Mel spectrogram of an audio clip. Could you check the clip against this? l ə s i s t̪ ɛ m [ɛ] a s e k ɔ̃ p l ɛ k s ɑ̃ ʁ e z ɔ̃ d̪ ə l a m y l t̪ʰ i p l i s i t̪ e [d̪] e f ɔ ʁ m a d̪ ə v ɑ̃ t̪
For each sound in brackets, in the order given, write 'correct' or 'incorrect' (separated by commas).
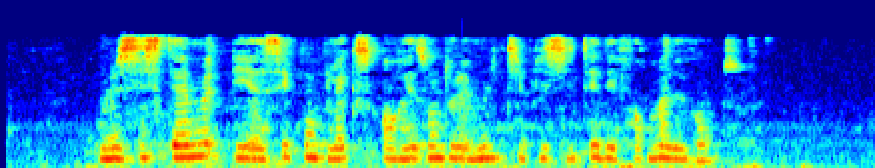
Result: correct, correct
